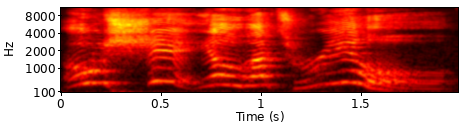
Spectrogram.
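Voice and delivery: loud, high, shocked outburst; shocked shout. Real, not acted. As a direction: blurt out stunned disbelief. Finds walking plants true.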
